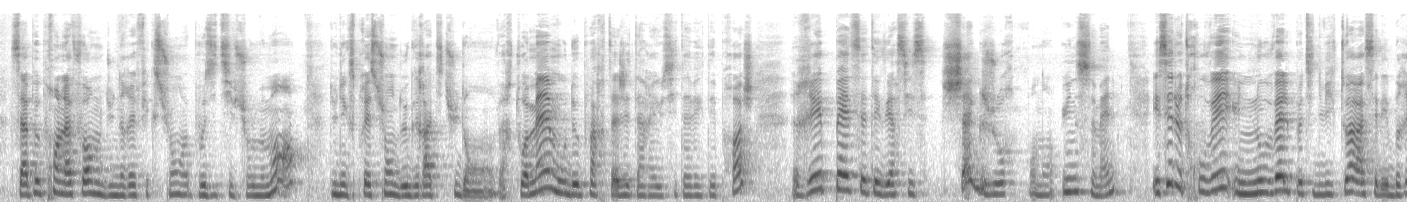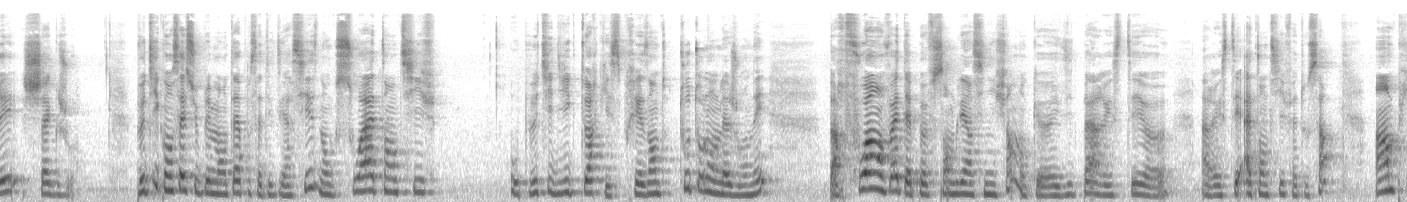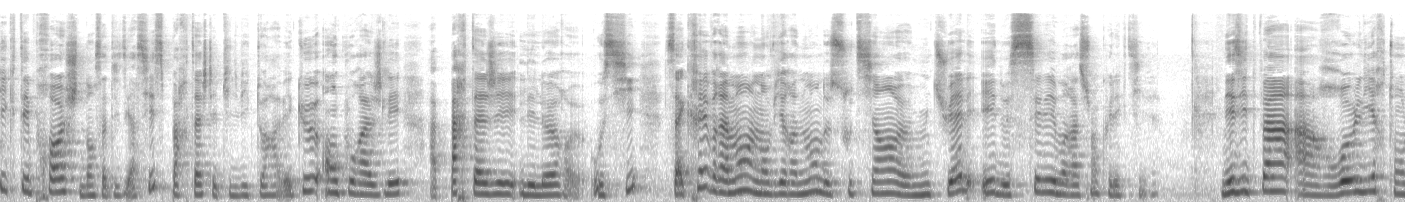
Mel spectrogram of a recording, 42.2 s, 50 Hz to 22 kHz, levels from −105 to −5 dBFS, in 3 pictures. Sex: female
